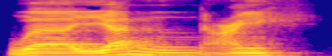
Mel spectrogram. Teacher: Nun sukun bertemu dengan huruf ain. Bacaan izhar dibaca jelas. Hnya dibaca sukun karena wakaf dan dibaca pendek wakafnya karena tidak ada tanda panjangnya.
